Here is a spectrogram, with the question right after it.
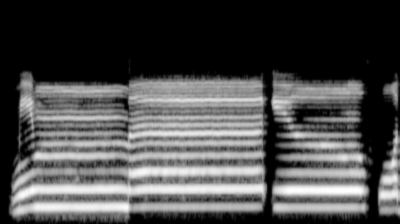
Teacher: Ini dipantulkan huruf dal ya. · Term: qalqalah besar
